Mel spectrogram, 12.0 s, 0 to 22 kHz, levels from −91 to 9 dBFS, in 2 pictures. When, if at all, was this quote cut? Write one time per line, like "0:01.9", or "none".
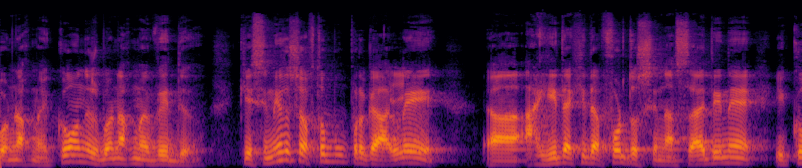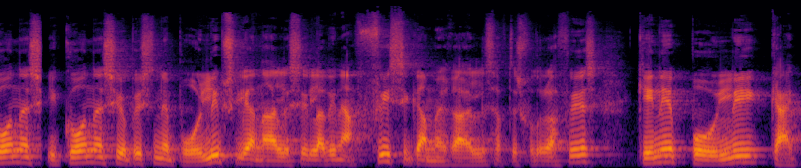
0:06.3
